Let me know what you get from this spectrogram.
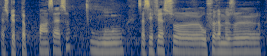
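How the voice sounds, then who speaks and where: A man with a Quebec French accent hosts a relaxed talk. His voice sits in a middle pitch, and he keeps jumping in to restate what his guest says. Faint background noise runs under it. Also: moderate pace. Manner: chimes in, repeats and sums up the guest's points. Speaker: host, coach. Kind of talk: casual interview chat.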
